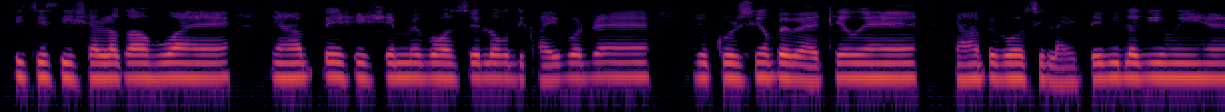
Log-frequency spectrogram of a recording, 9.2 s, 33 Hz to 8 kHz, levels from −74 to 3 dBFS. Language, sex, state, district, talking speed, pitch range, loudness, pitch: Hindi, female, Uttar Pradesh, Muzaffarnagar, 200 wpm, 175-185 Hz, -34 LUFS, 180 Hz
